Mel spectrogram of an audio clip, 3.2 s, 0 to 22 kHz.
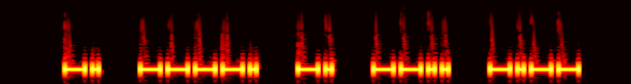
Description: Morse code, heard as a keyed tone, about 36 wpm, spaced as for 25 wpm, 700 Hz. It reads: N9NZY
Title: USA Call Signs - 5 Characters - 2x Character Spacing - 35wpm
